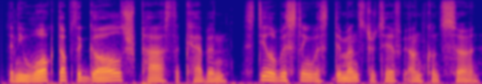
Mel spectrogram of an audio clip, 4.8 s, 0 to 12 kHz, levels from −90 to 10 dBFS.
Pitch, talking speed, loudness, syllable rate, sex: 125 Hz, 175 wpm, -19 LUFS, 5.1 syllables/s, male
